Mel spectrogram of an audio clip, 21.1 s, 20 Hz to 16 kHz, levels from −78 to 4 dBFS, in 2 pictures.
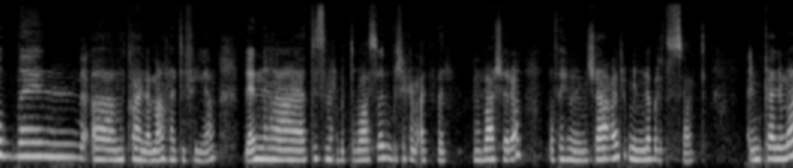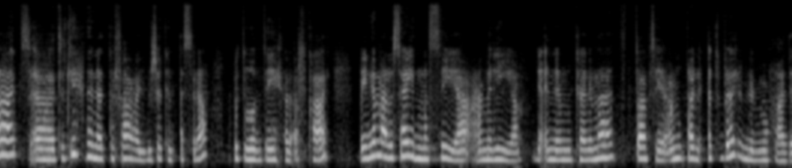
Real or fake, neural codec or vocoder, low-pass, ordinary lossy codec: fake; codec, 44.1 kHz, 2.6 kbps, DAC; 14.4 kHz; none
